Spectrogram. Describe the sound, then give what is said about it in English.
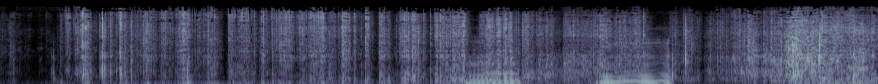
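Paper being torn, a steady run of crackly ripping and crinkling that lasts throughout, loud and dry, with a couple of brief voiced noises partway through. “Okay, so this one is tearing paper.”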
